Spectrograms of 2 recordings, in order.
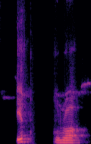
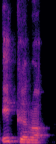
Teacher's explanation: Jadi qaf ini betul-betul anak tekak. Kalau kaf depan anak tekak. Itu dia. Depan sikit pada qaf.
